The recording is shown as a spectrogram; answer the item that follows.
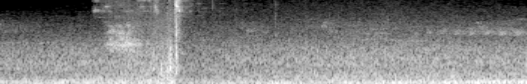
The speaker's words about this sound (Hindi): बस एक मिनट, चाबी दे रहा हूँ। ये ले।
